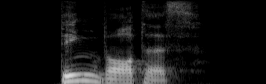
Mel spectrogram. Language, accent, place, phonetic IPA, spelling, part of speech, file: German, Germany, Berlin, [ˈdɪŋˌvɔʁtəs], Dingwortes, noun, De-Dingwortes.ogg
- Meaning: genitive singular of Dingwort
